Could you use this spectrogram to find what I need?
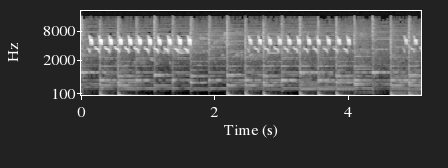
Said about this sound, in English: Seed bait and a playback of a junco's territorial song are commonly used to lure them into the nets.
